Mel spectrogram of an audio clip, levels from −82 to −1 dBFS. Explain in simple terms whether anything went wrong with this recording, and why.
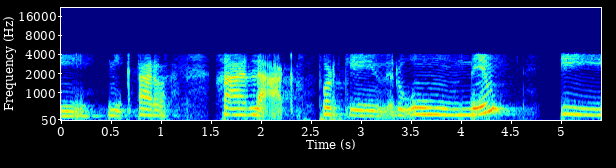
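The speech was likely squeezed hard by Opus compression at a very low data rate, forcing the encoder to throw detail away. From start to finish nothing above about 4.1 kHz remains, so the voice sounds muffled and telephone-like, with a rough, grainy edge.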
